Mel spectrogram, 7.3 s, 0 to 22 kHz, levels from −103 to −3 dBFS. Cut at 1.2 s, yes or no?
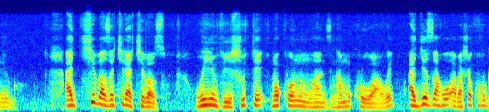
no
